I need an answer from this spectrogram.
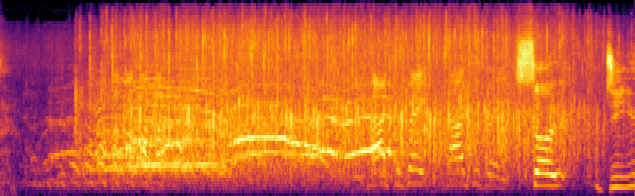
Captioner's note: cheering, applause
